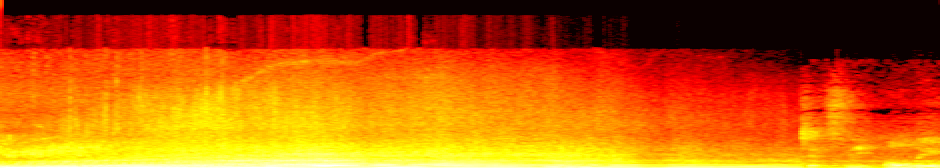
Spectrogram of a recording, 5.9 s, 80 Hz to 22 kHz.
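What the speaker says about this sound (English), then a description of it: "the exhaust I want to go with for the V6 is the Borla Attack" A 2015 Ford F-150 Lariat 3.5 V6 pickup fitted with a Borla ATAK aftermarket exhaust revs loudly up close: a rising, held throaty drone that sinks back down, followed by a few choppy bursts near the end.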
